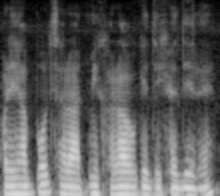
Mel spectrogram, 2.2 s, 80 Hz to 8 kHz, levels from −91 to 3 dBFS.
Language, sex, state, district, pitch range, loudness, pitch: Hindi, male, Arunachal Pradesh, Papum Pare, 110-120 Hz, -15 LUFS, 115 Hz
